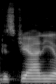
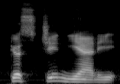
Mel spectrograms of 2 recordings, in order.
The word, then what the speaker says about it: Giustiniani: Gimignano, Giustiniani, of course. Giustiniani. I've been missing an entire syllable there.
